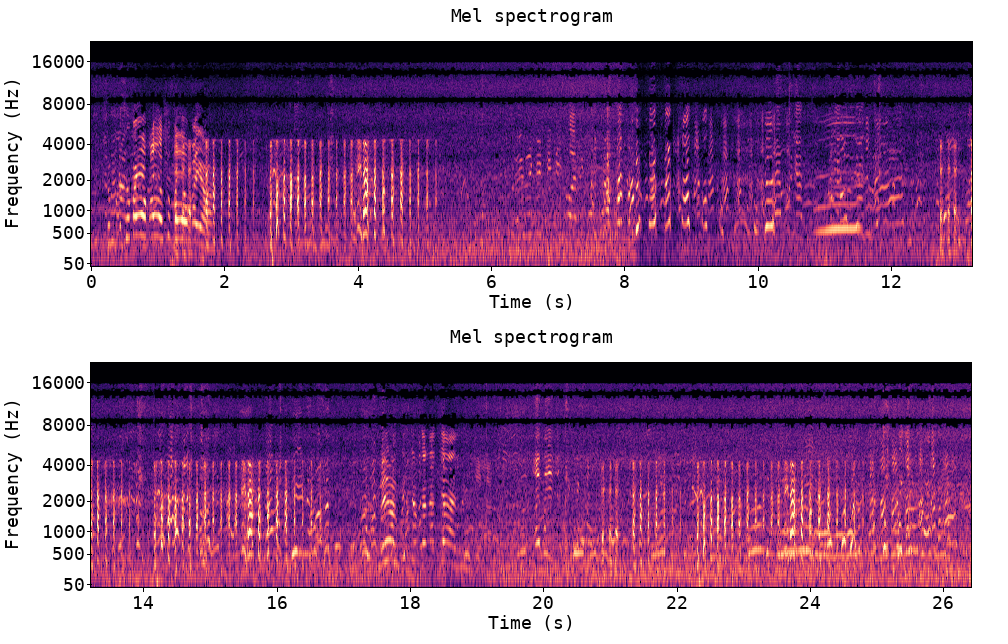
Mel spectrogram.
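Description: Waves wash onto the shore in the distance.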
